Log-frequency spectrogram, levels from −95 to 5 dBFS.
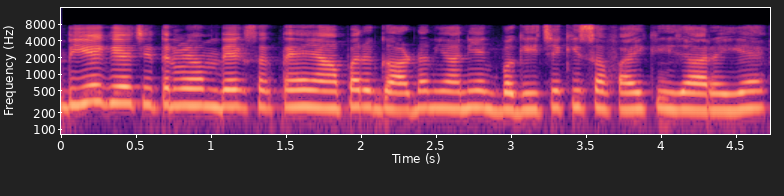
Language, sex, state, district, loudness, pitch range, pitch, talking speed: Hindi, female, Chandigarh, Chandigarh, -14 LUFS, 235-260 Hz, 250 Hz, 255 wpm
